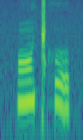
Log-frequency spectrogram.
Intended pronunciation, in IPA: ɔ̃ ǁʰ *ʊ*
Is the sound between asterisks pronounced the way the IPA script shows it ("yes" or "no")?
yes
